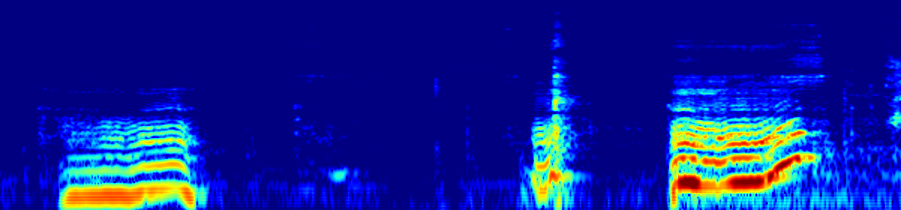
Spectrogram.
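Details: German Shepherd reacting to a passerby with deep, drawn-out growling grumbles indoors, three long rumbling bouts with quiet gaps between them, the last rising into a strained whine.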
